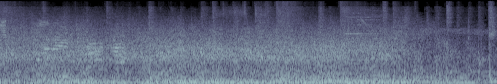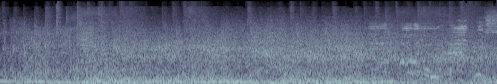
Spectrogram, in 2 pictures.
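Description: Enemy saucers pound the player with dense, continuous explosions and booming blasts in the Ratchet & Clank: Up Your Arsenal action game, loud and sustained throughout with a brief lull midway.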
